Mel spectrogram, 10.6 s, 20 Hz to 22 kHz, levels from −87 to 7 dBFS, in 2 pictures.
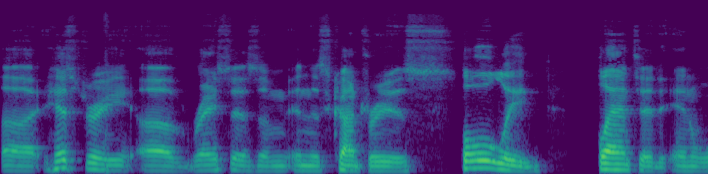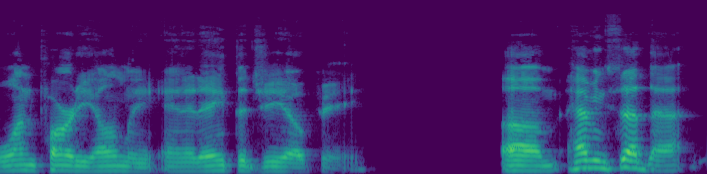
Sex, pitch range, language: male, 105-125 Hz, English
